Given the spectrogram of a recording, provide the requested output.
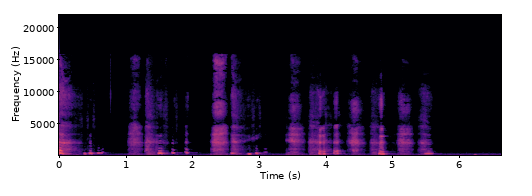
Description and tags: Girl Giggling Cutely
Me giggling like a little girl.
giggle, female, laughter, moe, voice, laugh, anime, cute, Girl, vocal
